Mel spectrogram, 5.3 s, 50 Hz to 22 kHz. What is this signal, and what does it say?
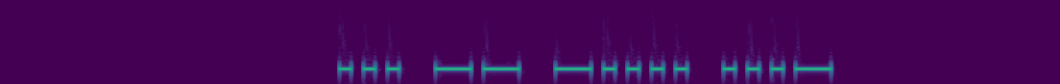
Morse code, heard as a keyed tone, about 21 wpm, 700 Hz. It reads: SM6V
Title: DXCC-100 Call Signs - 4 Characters - Repeated 3x - 20wpm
